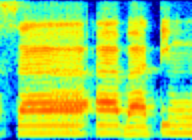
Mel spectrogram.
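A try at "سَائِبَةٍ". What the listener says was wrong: sa'ibatiu, ibatiu bukan abatiu. Coba lagi dari wala.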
